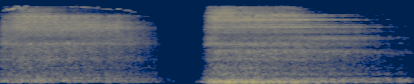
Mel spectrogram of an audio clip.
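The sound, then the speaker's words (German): Slow, deep breathing during a relaxation exercise: two long, airy breaths separated by a brief silent pause, soft and breathy with no speech. “Und dann nimm hier ein paar vertiefte Atemzüge ein und aus.”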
